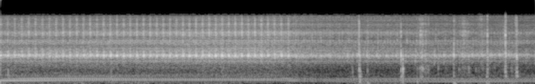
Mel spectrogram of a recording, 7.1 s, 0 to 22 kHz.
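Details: Nissan R32 GTR RB26DETT engine with a developing knock, suspected rod knock; oil pressure slightly lower, otherwise fine: rapid metallic knocking over the engine note that worsens and quickens with higher RPM. Cause not confirmed.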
